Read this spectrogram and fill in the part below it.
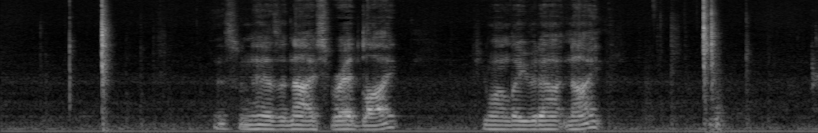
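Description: A small switch clicks sharply.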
